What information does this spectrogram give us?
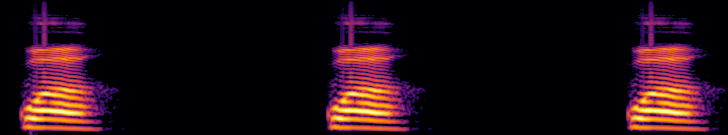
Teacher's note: Open your mouth slightly, round and push your lips forward, without blowing out air.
